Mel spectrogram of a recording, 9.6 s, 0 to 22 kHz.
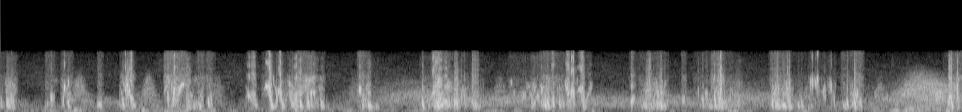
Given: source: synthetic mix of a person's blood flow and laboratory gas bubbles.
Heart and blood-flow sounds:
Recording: Doppler ultrasound of blood flow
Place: subclavian vein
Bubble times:
0.00-0.19 s: bubbles
0.45-0.73 s: bubbles
0.96-1.04 s: bubbles
1.19-1.37 s: bubbles
1.63-2.16 s: bubbles
2.45-2.59 s: bubbles
2.62-3.26 s: bubbles
3.56-3.81 s: bubbles
4.20-4.86 s: bubbles
5.08-5.92 s: bubbles
6.29-6.70 s: bubbles
6.81-6.87 s: bubbles
6.94-7.44 s: bubbles
7.68-8.37 s: bubbles
8.40-8.64 s: bubbles
9.45-9.63 s: bubbles
From the record:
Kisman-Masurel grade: 343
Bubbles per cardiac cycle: rolling drumbeat, 9 or more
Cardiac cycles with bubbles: 100%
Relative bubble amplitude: loud (0.450 to 0.775)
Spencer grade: 3 (all of the cardiac periods contain showers or single bubble signals, but not dominating or overriding the cardiac motion signals)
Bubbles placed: anywhere in the cardiac cycle

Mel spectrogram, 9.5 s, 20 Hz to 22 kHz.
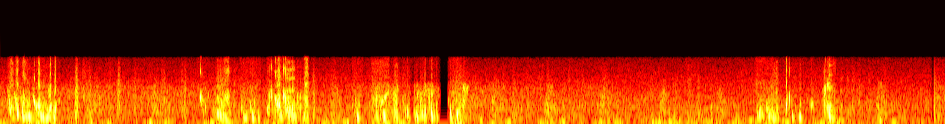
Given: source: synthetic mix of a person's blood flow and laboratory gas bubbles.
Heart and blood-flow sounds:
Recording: Doppler ultrasound of blood flow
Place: subclavian vein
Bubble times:
0.06-0.60 s: bubbles
1.97-2.10 s: bubbles
2.14-2.33 s: bubbles
2.39-2.62 s: bubbles
2.66-3.11 s: bubbles
3.52-3.63 s: bubbles
3.70-4.40 s: bubbles
4.47-4.71 s: bubbles
7.54-8.04 s: bubbles
8.09-8.15 s: bubbles
8.22-8.38 s: bubbles
From the record:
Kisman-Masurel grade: 333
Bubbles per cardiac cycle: rolling drumbeat, 9 or more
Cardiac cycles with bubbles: 50 to 99%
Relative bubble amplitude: loud (0.450 to 0.775)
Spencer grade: 3 (all of the cardiac periods contain showers or single bubble signals, but not dominating or overriding the cardiac motion signals)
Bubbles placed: anywhere in the cardiac cycle

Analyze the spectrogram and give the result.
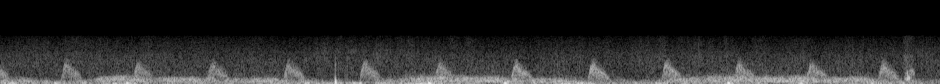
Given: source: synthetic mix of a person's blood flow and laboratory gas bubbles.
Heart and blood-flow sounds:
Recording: Doppler ultrasound of blood flow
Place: subclavian vein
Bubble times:
9.04-9.16 s: bubbles
From the record:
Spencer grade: 2 (many but less than half of the cardiac periods contain bubble signals, singularly or in groups)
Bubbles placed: anywhere in the cardiac cycle

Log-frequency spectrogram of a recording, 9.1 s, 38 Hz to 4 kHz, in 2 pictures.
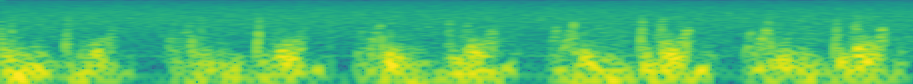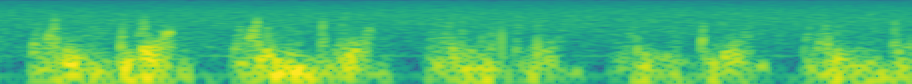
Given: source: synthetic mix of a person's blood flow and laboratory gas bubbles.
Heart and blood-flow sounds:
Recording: Doppler ultrasound of blood flow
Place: precordium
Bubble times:
no bubbles
From the record:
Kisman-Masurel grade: 000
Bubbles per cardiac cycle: 0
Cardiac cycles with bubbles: 0%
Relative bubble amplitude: no bubbles discernible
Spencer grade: 0 (complete lack of bubble signals)

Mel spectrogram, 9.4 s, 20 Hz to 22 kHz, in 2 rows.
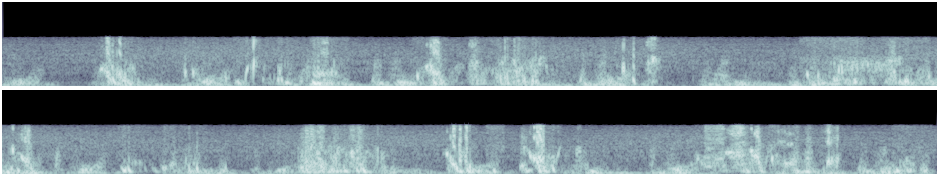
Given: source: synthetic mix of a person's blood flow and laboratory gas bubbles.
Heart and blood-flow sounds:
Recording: Doppler ultrasound of blood flow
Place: precordium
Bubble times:
0.46-0.71 s: bubbles
0.89-1.02 s: bubbles
1.16-1.74 s: bubbles
2.04-2.76 s: bubbles
3.06-3.31 s: bubbles
3.98-4.65 s: bubbles
4.69-4.88 s: bubbles
5.25-5.70 s: bubbles
6.12-6.62 s: bubbles
6.87-7.06 s: bubbles
7.10-7.19 s: bubbles
7.26-7.48 s: bubbles
7.54-7.58 s: bubbles
8.13-8.89 s: bubbles
9.12-9.33 s: bubbles
From the record:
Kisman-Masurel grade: 243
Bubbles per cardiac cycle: several, 3 to 8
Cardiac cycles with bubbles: 100%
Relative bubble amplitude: loud (0.450 to 0.775)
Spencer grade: 3 (all of the cardiac periods contain showers or single bubble signals, but not dominating or overriding the cardiac motion signals)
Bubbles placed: anywhere in the cardiac cycle

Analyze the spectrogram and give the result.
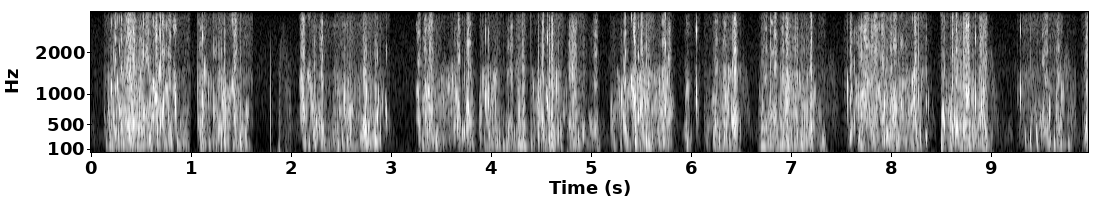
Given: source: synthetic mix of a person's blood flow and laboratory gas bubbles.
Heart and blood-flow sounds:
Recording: Doppler ultrasound of blood flow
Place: subclavian vein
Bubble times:
0.12-1.00 s: bubbles
1.06-1.62 s: bubbles
2.08-3.00 s: bubbles
3.25-5.11 s: bubbles
5.19-5.84 s: bubbles
5.93-6.10 s: bubbles
6.13-6.53 s: bubbles
6.67-7.36 s: bubbles
7.53-8.42 s: bubbles
8.50-9.03 s: bubbles
9.26-9.86 s: bubbles
9.90-9.97 s: bubbles
From the record:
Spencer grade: 4 (maximum detectable bubble signal sounding continuously throughout systole and diastole of every cardiac period, and overriding the amplitude of the normal cardiac signals)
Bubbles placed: anywhere in the cardiac cycle

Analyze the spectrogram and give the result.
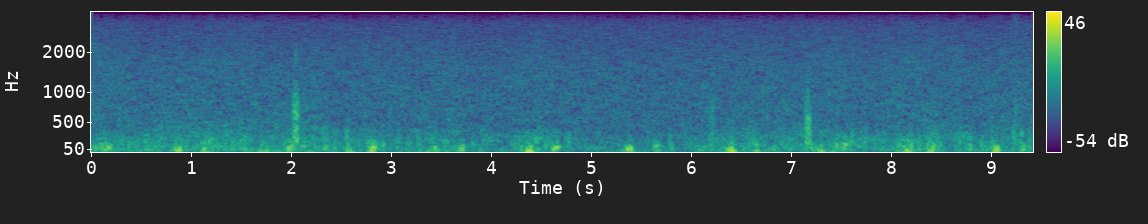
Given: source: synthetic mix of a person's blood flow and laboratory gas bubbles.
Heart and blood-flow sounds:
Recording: Doppler ultrasound of blood flow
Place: subclavian vein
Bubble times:
9.21-9.28 s: bubbles
From the record:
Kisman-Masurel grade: 212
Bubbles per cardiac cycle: several, 3 to 8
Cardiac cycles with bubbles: 1 to 10%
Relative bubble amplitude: moderate (0.250 to 0.450)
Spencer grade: 1 (occasional bubble signal discernible with the cardiac motion signal, with majority of cardiac periods free of bubbles)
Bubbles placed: anywhere in the cardiac cycle

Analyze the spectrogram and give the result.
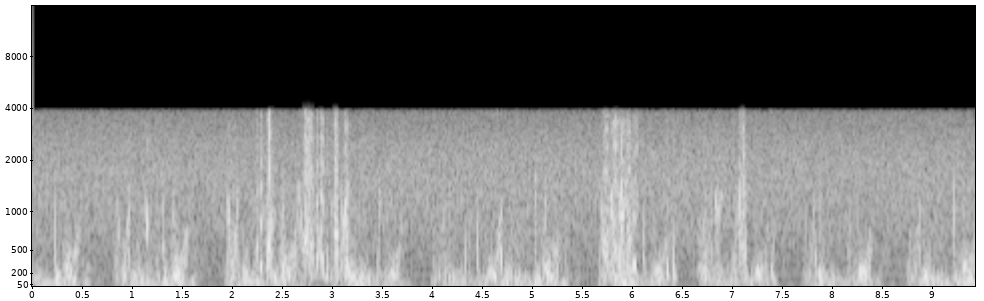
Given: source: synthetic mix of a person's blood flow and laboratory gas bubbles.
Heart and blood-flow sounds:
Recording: Doppler ultrasound of blood flow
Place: precordium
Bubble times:
0.79-0.96 s: bubbles
1.11-1.19 s: bubbles
1.21-1.30 s: bubbles
1.92-2.17 s: bubbles
2.20-2.43 s: bubbles
2.62-3.20 s: bubbles
5.64-6.06 s: bubbles
6.31-6.46 s: bubbles
6.62-6.78 s: bubbles
6.81-6.89 s: bubbles
6.97-7.14 s: bubbles
7.35-7.44 s: bubbles
From the record:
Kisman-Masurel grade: 233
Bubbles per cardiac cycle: several, 3 to 8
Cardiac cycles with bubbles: 50 to 99%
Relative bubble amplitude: loud (0.450 to 0.775)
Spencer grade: 3 (all of the cardiac periods contain showers or single bubble signals, but not dominating or overriding the cardiac motion signals)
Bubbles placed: only in the low amplitude regions of the cardiac cycle

